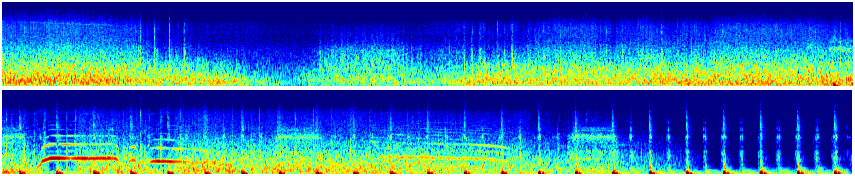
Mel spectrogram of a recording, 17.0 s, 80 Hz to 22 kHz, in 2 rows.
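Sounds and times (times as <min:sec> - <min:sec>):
wind buffeting microphone: 0:00.0 - 0:15.5.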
